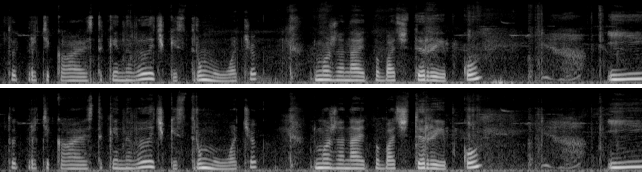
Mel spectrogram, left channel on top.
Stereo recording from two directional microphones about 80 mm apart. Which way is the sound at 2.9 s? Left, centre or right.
Right.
